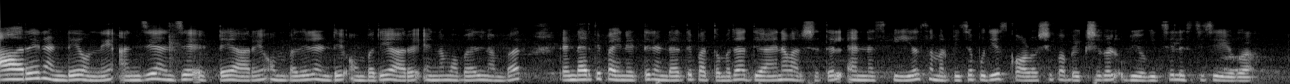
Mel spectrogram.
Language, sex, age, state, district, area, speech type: Malayalam, female, 18-30, Kerala, Thrissur, urban, read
